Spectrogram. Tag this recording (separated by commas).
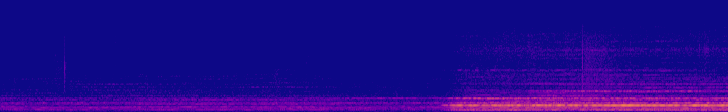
Music, Choir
